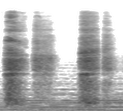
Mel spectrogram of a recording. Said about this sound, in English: sat straight up in bed, panting as the dream fell away from him.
